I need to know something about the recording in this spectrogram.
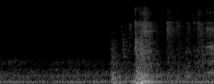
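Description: A single loud thud or knock about one and a half seconds in, over a low steady hum.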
